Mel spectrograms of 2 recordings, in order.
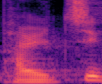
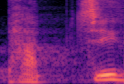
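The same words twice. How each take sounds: First: It is read in a regional dialect pronunciation. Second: It is read in the standard pronunciation. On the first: "경상도가 그렇게 읽는지 저도 그렇게 좀 밟지 그렇게 읽기도 하는데" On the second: "우리 그 표준말은 밟지 그렇게 읽습니다"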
